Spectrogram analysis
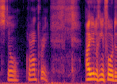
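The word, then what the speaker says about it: Grands Prix: plural plural s but still pronounced Grand Prix actually isn't it because it's French so whether it's in Grand PRI or grand PRI it's still Grand Prix are you looking forward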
